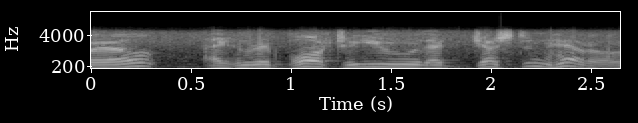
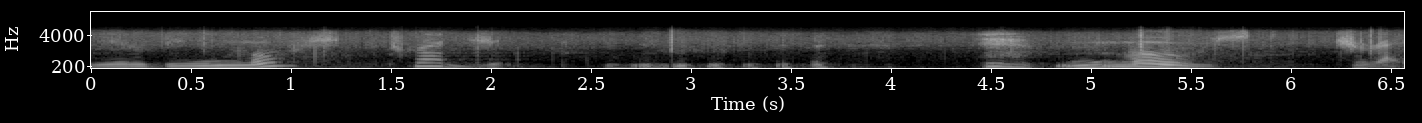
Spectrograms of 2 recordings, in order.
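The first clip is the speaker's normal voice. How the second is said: sinister threat; 6 dB quieter, much slower than usual. Acted. Professor to Linda, slow menacing threat. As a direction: savour the threat like a villain.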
